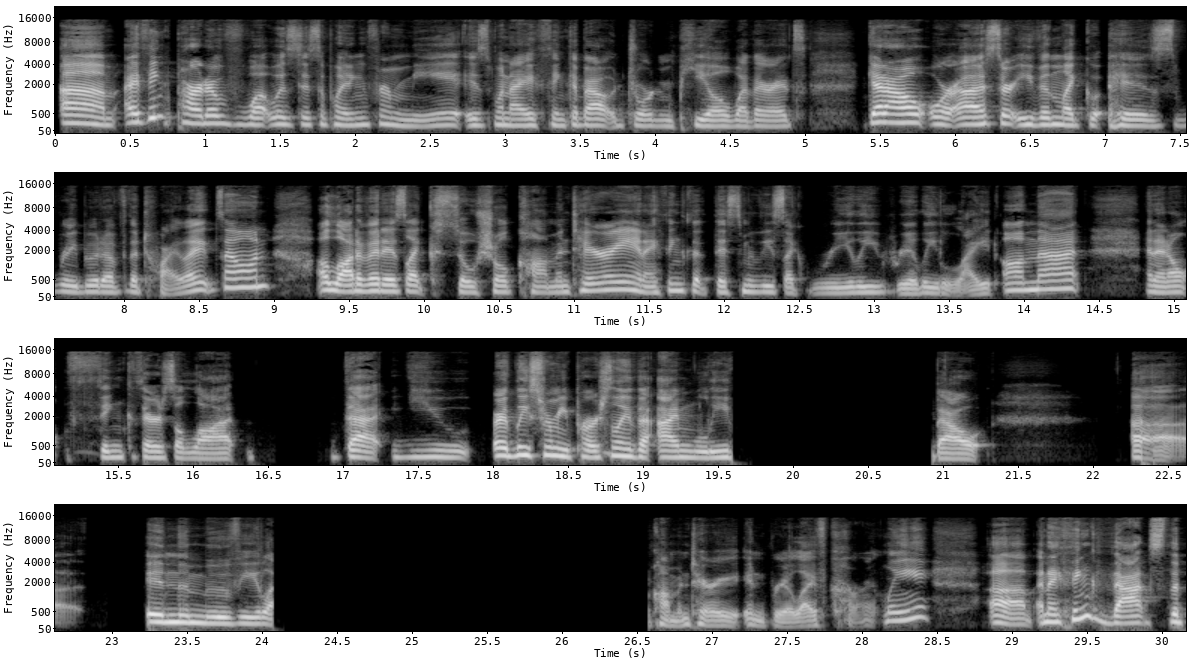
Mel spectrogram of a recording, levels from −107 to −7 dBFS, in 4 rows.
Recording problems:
audio cutting out; at 20 s for 1.5 s and at 24 s for 2.5 s

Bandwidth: 15 kHz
